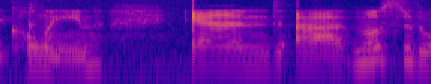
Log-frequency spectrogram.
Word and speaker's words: Colleen: name uh my parents my family we say Colleen and uh most of the world says colen but actually it's an Irish name um it's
